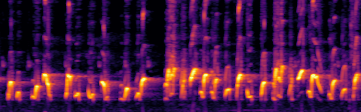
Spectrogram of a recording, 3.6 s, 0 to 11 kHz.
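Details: Cream-vented bulbul in lively double song style, dated 18 June 2021, pouring out rapid, liquid chattering notes that swoop up and down in a continuous bubbling stream.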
